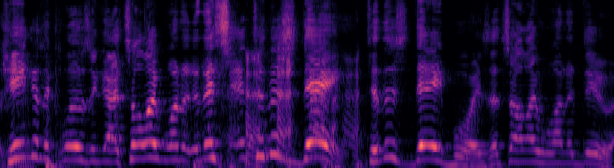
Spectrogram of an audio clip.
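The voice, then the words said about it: Southern American accent. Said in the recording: “In your southern accent”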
